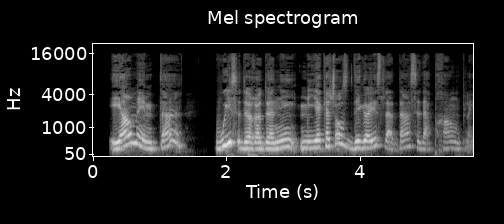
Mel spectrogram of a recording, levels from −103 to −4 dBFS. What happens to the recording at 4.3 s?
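Zipper noise runs from 3.81 to 4.46 s, just after "il y a quelque", as the level drops by roughly 10 dB in unsmoothed 2 dB steps, about ten per second. Each abrupt step leaves a small click, so the speech carries an audible ticking while it fades.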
